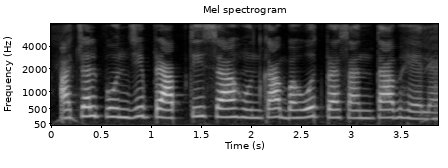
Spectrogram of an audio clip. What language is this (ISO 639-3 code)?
mai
